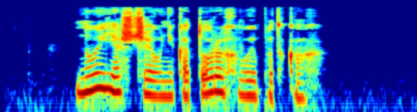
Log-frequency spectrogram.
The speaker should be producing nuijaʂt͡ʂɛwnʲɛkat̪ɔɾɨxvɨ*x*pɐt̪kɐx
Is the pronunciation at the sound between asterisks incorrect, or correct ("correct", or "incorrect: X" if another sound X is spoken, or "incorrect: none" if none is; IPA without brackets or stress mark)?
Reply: incorrect: none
